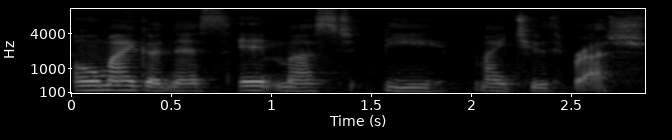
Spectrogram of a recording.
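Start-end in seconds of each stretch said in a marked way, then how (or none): none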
